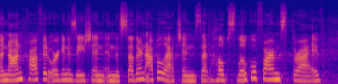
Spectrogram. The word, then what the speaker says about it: Appalachian: This panelist coached me on the right way to say Appalachian, not Appalachian, which I'm very thankful for.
